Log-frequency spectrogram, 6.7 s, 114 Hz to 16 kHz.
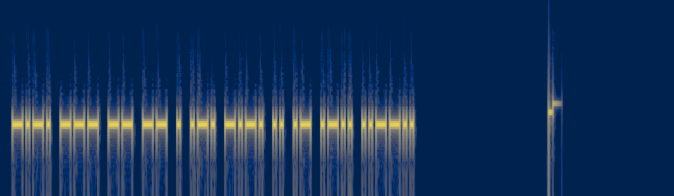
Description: Morse code, heard as a keyed tone, about 34 wpm, 700 Hz. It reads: COMMERCIAL?
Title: Sentences from Top 1000 Words - Review Part 5 - 35wpm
